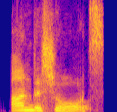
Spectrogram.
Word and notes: undershorts: Indian

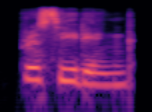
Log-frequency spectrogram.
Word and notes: proceeding: Indian

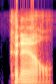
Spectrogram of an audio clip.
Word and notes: canal: American English

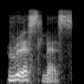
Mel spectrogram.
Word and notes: restless: Indian

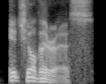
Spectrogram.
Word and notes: echovirus: British English

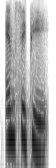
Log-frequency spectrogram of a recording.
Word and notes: MCP: Indian

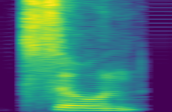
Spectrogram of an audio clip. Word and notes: sewn: Indian

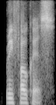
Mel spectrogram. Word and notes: refocus: American English

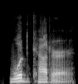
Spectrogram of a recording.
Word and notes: woodcutter: American English

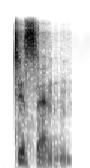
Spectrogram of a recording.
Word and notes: ptisan: Indian

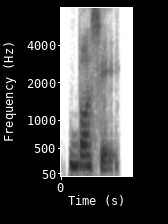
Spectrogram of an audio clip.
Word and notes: bossy: Indian

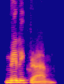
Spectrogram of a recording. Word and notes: milligram: Indian

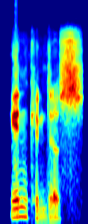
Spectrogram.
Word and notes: incandesce: American English

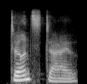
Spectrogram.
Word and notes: turnstile: Indian

